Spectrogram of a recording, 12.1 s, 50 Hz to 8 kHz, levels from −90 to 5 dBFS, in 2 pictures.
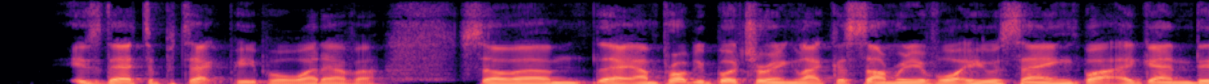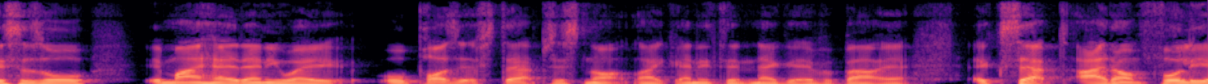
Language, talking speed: English, 220 wpm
